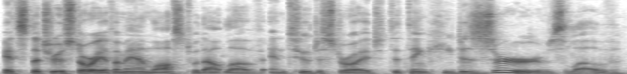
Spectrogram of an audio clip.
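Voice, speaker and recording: With a lowish, fairly bright voice full of animation, a man introduces a memoir he wrote himself. He shifts between informal talk and dramatic reading, breaking off haltingly, slipping in wry asides and punching lines with theatrical emphasis.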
